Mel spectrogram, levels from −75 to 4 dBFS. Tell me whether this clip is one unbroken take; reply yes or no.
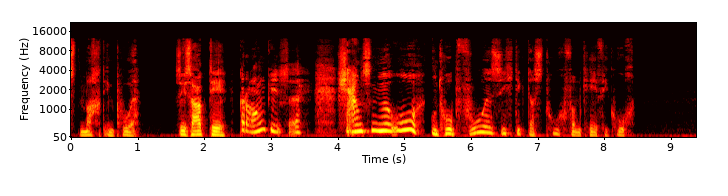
no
